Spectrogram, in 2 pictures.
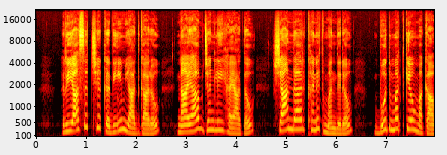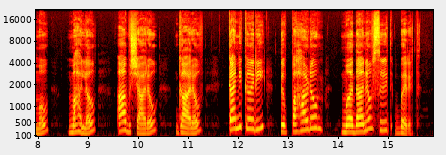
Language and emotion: Kashmiri, neutral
